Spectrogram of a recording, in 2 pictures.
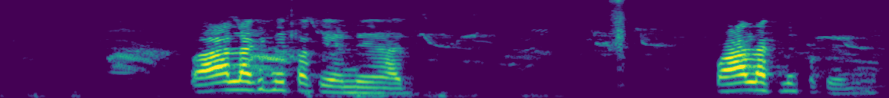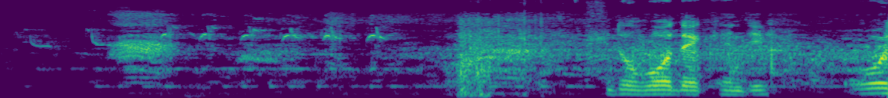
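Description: A woman speaks close by, in short phrases.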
